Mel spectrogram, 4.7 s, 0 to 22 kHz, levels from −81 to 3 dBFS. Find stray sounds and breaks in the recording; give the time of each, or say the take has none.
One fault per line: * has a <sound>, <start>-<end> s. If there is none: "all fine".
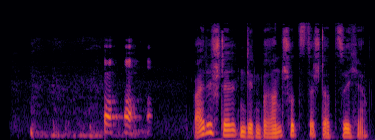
* has a laugh, 0.4-1.9 s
